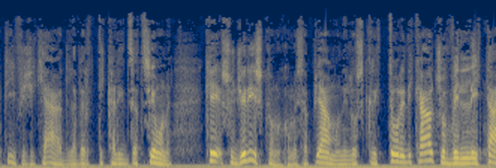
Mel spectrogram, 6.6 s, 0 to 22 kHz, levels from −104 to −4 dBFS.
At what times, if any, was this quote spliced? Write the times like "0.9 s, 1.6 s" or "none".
none

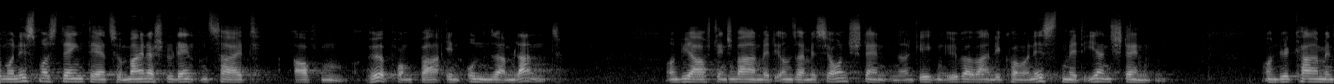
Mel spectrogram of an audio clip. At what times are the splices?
7.3 s

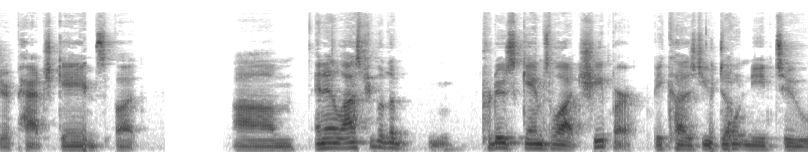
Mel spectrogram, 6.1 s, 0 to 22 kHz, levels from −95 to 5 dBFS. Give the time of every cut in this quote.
none

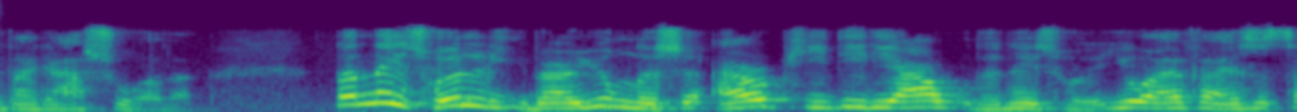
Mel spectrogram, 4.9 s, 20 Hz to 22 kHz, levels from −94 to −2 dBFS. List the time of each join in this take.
none

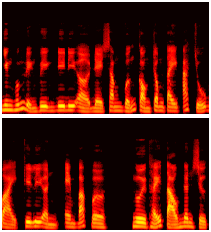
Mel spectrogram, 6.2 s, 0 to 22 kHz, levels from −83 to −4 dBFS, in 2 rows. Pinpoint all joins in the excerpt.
2.6 s, 5.3 s

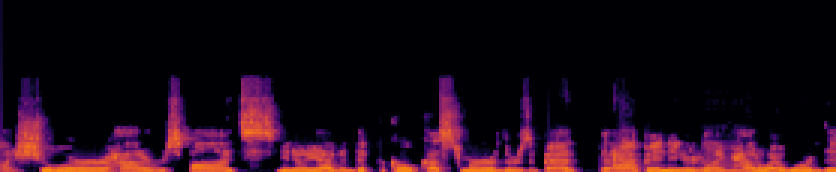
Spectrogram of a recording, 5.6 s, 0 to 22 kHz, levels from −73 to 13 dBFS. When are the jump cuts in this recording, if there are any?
1.5 s, 3.9 s

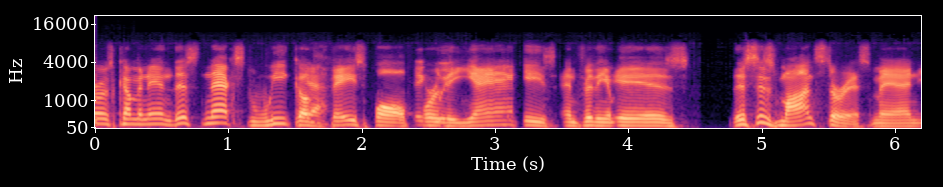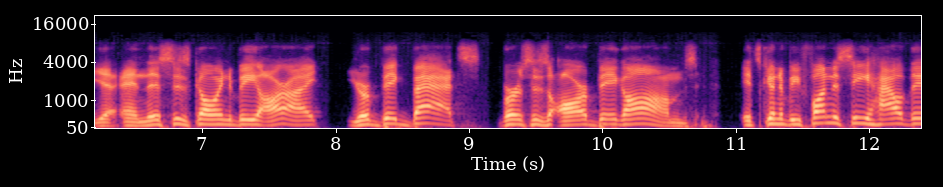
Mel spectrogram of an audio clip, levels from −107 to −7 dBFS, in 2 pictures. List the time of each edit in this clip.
3.9 s, 9.1 s, 10.7 s

